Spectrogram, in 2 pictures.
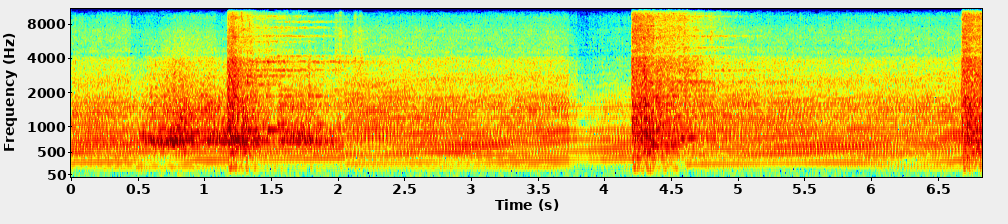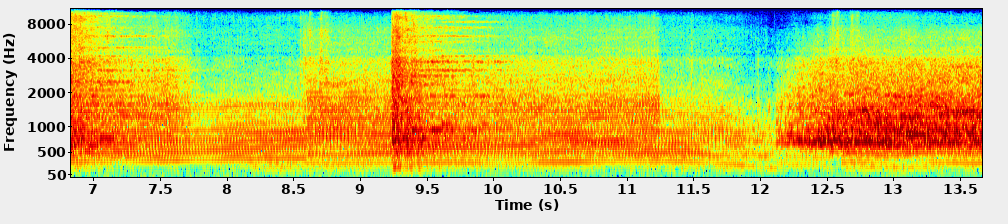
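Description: Porsche 918 Spyder in the racing game Rebel Racing, its engine roaring loud and close with repeated sharp gear-shift surges and revving pulses, plus brief tire squeals, no talking.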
